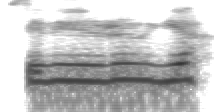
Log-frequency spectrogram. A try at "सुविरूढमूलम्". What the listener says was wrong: give a D. Yeah, D. Try to bring the D sound there.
